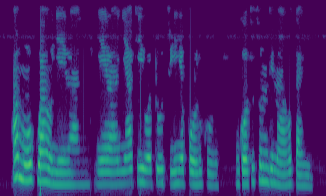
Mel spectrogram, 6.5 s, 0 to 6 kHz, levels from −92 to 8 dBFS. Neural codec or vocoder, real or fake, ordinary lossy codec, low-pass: none; real; none; 5.4 kHz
